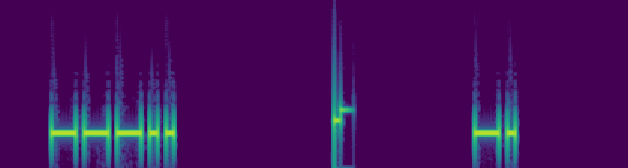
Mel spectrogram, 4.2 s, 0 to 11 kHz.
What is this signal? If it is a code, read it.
Morse code, heard as a keyed tone, about 22 wpm, 700 Hz. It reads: 8 N
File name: Single-Letter-Number-22wpm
